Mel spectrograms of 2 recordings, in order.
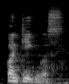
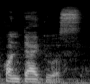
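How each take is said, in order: First: The second syllable sounds like 'ti'. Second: The second syllable sounds like 'ta'. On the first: The speaker calls it right. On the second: The speaker calls it wrong.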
